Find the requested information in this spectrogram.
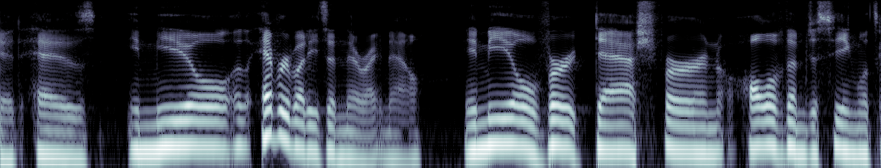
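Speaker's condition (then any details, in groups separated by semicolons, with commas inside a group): No condition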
